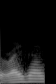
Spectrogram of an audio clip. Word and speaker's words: Rajang: Is it Rajang or Rajang? I like to prefer it's Rajang, because that's how it's spelled.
